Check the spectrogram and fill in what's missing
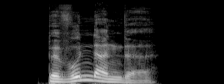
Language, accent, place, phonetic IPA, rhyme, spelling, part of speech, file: German, Germany, Berlin, [bəˈvʊndɐndə], -ʊndɐndə, bewundernde, adjective, De-bewundernde.ogg
- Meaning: inflection of bewundernd: 1. strong/mixed nominative/accusative feminine singular 2. strong nominative/accusative plural 3. weak nominative all-gender singular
